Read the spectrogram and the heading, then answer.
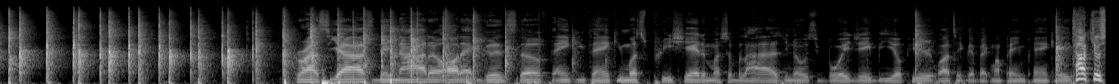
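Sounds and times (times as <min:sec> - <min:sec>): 
crisp sharp hand claps: 0:00.0 - 0:06.2
speech: 0:03.0 - 0:11.1.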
